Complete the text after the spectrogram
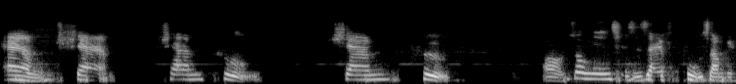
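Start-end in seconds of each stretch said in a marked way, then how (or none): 0.1-4.5 very slow "sham, sham, shampoo" with a full sh sound, not s; model pronunciation. Shown as a demonstration. Teacher drills "shampoo" for students, very slow and deliberate. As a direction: drag out the "sh" in "sham" very slowly, then say "shampoo". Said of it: "这个S H的声音哦，我不要念成西的声音".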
